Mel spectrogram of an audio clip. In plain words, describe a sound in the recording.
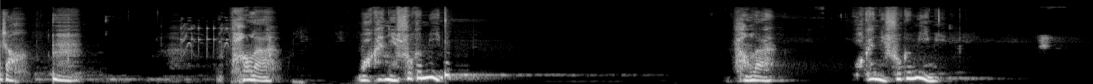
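A woman speaks close by in short, tense phrases.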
